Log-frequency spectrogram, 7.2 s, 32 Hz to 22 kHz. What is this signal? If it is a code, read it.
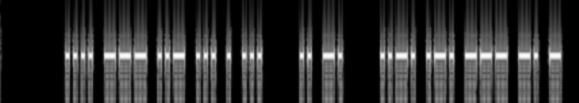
Morse code, heard as a keyed tone, about 25 wpm, 650 Hz. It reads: HOUSES IN FRONT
